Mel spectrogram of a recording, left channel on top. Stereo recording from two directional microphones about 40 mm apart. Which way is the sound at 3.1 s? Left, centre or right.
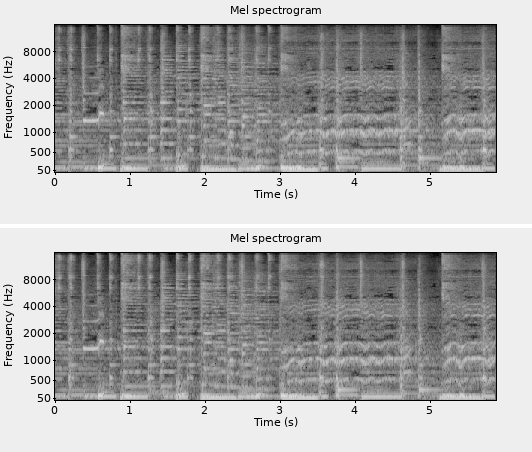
Right.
